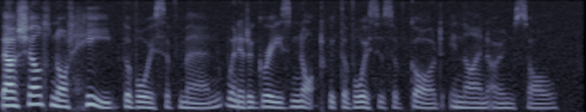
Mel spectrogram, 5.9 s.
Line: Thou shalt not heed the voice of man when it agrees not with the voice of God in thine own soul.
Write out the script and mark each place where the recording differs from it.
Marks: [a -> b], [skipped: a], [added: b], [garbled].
Thou shalt not heed the voice of man when it agrees not with the [voice -> voices] of God in thine own soul.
